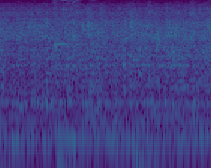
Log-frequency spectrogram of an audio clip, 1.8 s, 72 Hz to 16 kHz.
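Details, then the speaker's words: 12-volt battery-powered gas pump running on its internal batteries, pumping fuel from a Costco gas can: soft low motor hum with liquid gurgling, steady but weak; pumps a little slow. "does pump. Pumps a little slow."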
